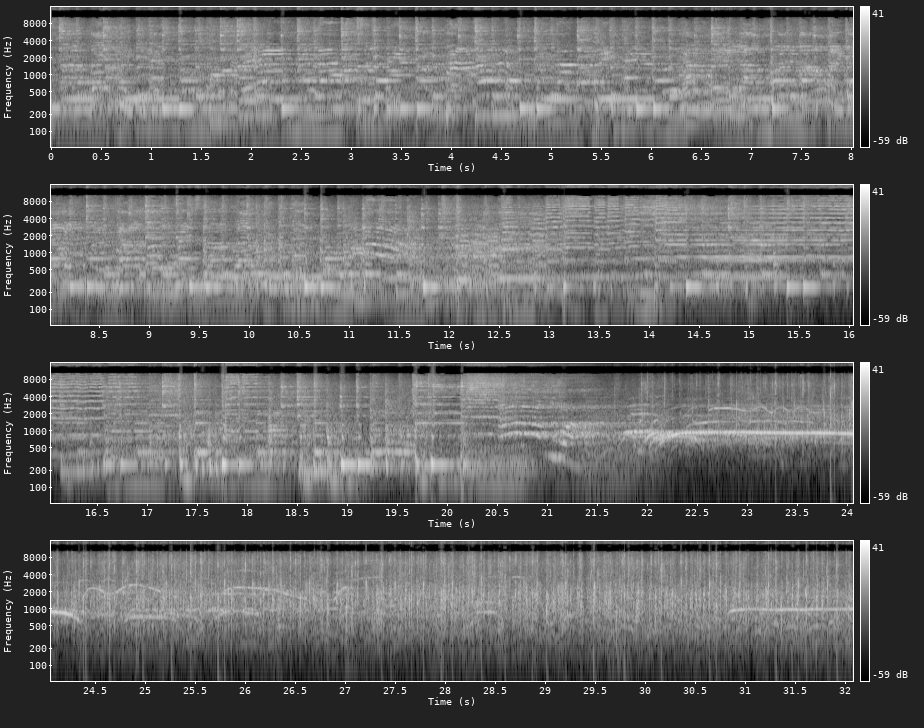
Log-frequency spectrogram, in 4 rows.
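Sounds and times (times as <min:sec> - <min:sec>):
drums and percussion beat: 0:00.0 - 0:21.1
live band playing latin dance music: 0:00.0 - 0:21.2.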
